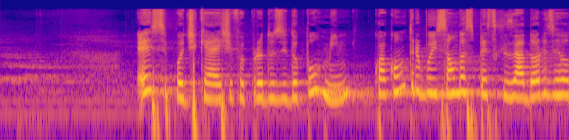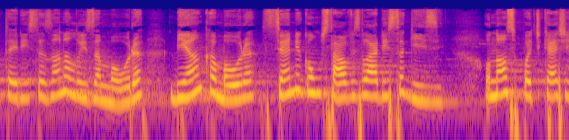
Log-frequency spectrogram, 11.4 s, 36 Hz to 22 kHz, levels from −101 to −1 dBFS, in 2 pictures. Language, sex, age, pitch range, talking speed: Portuguese, female, 10-29, 235-285 Hz, 135 wpm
